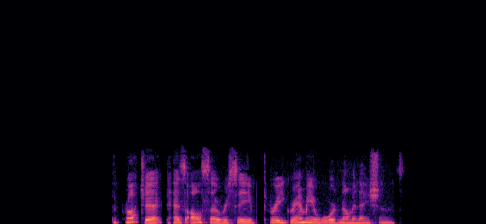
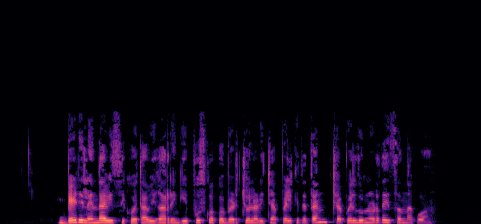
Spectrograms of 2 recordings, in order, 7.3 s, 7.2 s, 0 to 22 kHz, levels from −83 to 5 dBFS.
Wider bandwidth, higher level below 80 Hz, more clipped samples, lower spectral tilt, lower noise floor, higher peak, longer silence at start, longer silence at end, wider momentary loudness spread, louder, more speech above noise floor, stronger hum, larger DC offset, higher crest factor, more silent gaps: second, 7.8 kHz vs 11 kHz; first, -64 dBFS vs -76 dBFS; neither; about the same, -6 dB/octave vs -5 dB/octave; first, under -90 dBFS vs -80 dBFS; second, -8 dBFS vs -4 dBFS; first, 1.7 s vs 0.9 s; first, 1.4 s vs 0.85 s; second, 9 LU vs 13 LU; about the same, -25 LUFS vs -24 LUFS; first, over 66 dB vs 57 dB; neither; neither; about the same, 20 dB vs 20 dB; neither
